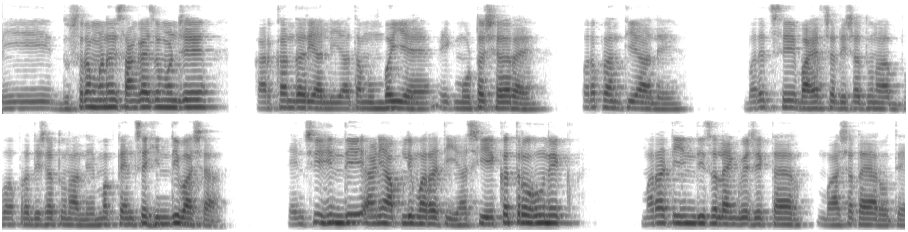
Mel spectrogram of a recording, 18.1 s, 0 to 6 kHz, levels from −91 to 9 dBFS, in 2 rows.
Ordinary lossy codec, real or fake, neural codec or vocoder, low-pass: none; real; none; 5.4 kHz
